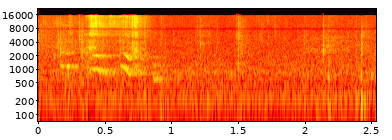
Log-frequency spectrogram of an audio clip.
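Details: Indoor Klee Kai and Shiba Inu puppy, over five weeks old, giving short high whistled whimpers that slide up and down, two or three in quick succession, followed by quiet room noise and a click.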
